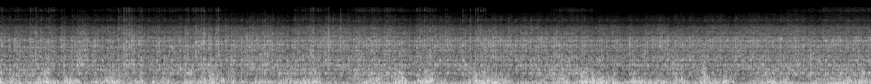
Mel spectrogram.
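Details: Case 1450B dozer with rebuilt diesel engine, first start after reassembly with oil pressure gauge coming up: steady, deep, even idle with no knocks or misses; normal idle.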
